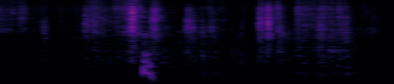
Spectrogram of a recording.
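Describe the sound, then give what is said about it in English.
Paper rustles and crinkles in a few quick, uneven bursts, like sheets being shuffled and handled, with brief quiet gaps between the crisp noises and no talking, as someone gets out a sheet of paper to look up an exact job title. “I got the paper. Hold on. What the exact term is.”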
